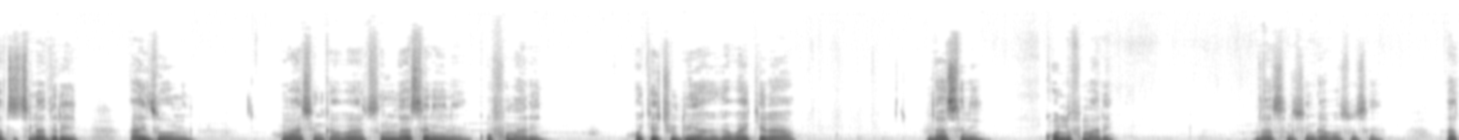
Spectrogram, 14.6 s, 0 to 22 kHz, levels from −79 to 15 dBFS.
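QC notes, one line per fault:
Nothing stood out on listening through the speech in this clip.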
